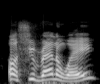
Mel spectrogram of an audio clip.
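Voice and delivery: ordinary delivery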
